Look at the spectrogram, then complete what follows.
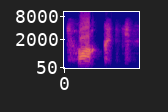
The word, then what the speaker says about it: talked: so it's only idi remember the sound is a kt talked talked asked asked asked and talked baked i think it's a little harder when there's the l tall talked we just we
